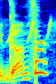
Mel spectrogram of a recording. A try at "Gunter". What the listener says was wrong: It's Gunter, no H. Trust me, it's Gunter.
